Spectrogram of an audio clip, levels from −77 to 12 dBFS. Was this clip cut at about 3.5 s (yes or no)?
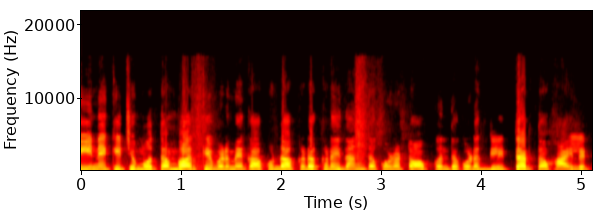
no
